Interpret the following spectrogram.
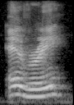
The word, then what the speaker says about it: every: I feed my dog every morning. Entonces aquí tenemos ya otra expresión. Every. Miren que es como si no existiera la E. Cuando yo lo pronuncio digo every morning.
